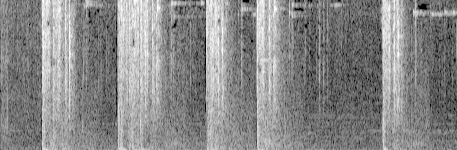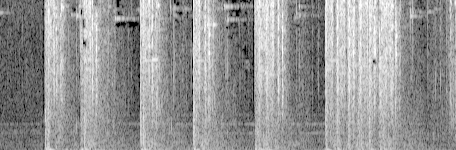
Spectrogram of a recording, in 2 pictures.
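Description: Old-fashioned firearm shots ring out in Deathloop, about a dozen sharp, loud cracks fired in uneven bursts, some close together and others spaced by short pauses, standing alone over quiet room tone.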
